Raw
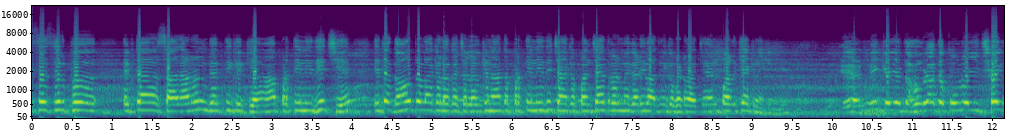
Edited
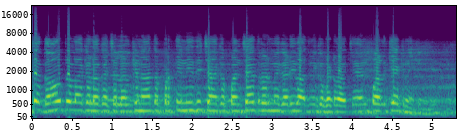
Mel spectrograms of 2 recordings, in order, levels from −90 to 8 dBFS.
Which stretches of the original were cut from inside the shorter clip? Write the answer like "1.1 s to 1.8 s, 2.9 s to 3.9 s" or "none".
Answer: none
